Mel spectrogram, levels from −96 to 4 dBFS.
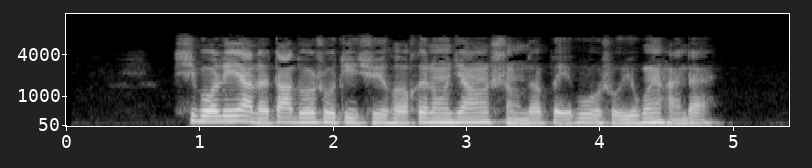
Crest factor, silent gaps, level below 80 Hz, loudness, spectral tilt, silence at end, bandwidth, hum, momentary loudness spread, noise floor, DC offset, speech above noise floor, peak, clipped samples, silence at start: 16 dB; none; -54 dBFS; -19 LUFS; -7.5 dB/octave; 0.55 s; 7.2 kHz; none; 8 LU; -68 dBFS; under 0.1%; 49 dB; -4 dBFS; under 0.1%; 0.85 s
